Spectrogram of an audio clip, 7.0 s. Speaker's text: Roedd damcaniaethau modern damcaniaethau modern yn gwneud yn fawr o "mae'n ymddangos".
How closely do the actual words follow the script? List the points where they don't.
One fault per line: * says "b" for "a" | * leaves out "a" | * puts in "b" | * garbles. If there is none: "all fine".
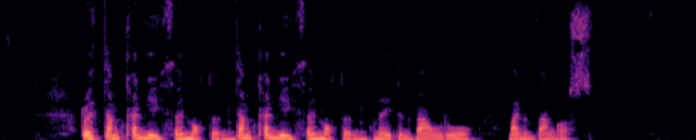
all fine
